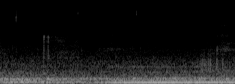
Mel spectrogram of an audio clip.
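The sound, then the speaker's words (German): Steady engine and road rumble from a car cruising gently in fourth gear on a country road, a continuous low drone with no sharp changes and no talk. “Ja, wir fahren jetzt ja auch sehr gemütlich. Wir wollen es ja nicht übertreiben, weil wir können ja hier auf der Landstraße keine Rennen machen. Ja. Jetzt im vierten, oder? Jetzt im vierten, genau.”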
